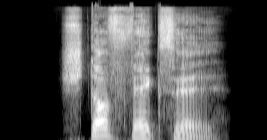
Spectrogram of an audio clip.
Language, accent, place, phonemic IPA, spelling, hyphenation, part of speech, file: German, Germany, Berlin, /ˈʃtɔfˌvɛksl̩/, Stoffwechsel, Stoff‧wech‧sel, noun, De-Stoffwechsel.ogg
- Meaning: metabolism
